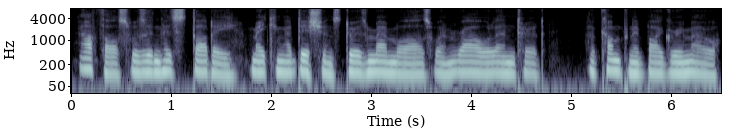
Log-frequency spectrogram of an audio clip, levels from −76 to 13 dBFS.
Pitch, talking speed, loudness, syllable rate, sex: 120 Hz, 150 wpm, -15 LUFS, 4.9 syllables/s, male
